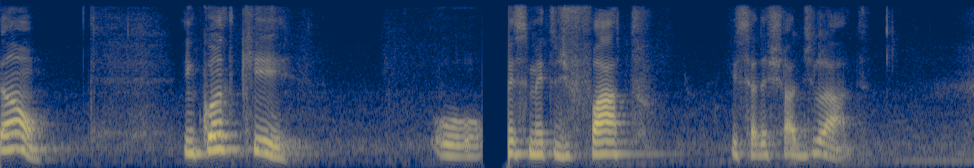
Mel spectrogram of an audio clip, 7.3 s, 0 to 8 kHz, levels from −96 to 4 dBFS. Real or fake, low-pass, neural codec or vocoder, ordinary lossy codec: real; 7.2 kHz; none; none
